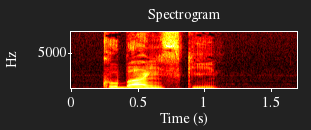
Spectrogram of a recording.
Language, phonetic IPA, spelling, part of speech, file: Polish, [kuˈbãj̃sʲci], kubański, adjective, Pl-kubański.ogg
